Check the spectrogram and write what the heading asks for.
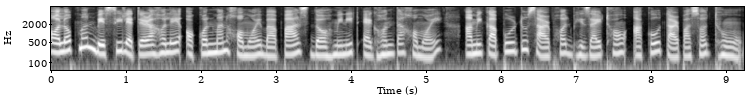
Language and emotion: Assamese, neutral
